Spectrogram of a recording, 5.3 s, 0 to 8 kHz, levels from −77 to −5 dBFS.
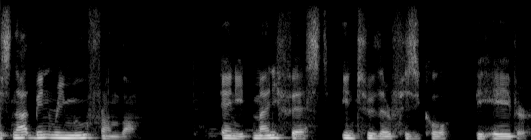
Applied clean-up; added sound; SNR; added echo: none; none; none; none.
